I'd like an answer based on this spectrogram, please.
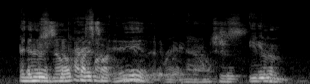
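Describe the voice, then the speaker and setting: A woman talks at a fairly quick pace, her pitch swinging very widely. Noticeable background noise sits behind her. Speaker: card game unboxing youtuber. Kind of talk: casual unboxing commentary. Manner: fast; animated. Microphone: poor audio, OBS mic setup mistake.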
